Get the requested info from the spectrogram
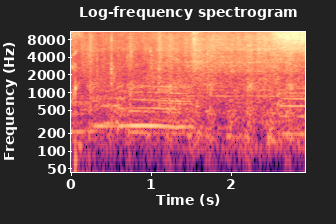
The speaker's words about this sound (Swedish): Ja, nu är vi inne i kostallen där mjölkkorna bor. Och här står det en ko och blir borstad på ryggen av en stor borste.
